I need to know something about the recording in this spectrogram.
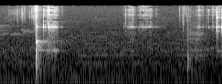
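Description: champagne bottle cork popping

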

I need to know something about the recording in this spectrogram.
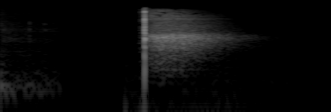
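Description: single hand clap

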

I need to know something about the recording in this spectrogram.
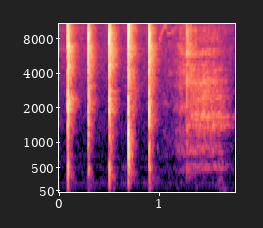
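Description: small round of applause

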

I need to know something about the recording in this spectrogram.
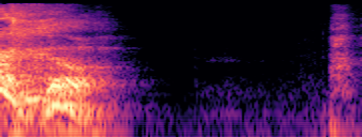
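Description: sneeze

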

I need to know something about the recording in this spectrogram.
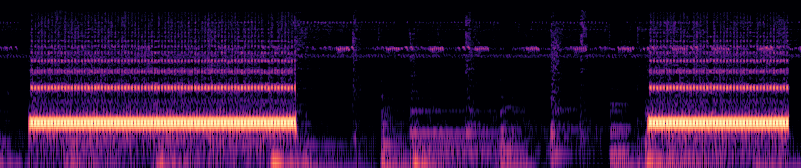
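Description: telephone dial tone

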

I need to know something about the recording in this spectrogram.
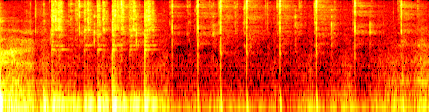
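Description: scissors snipping

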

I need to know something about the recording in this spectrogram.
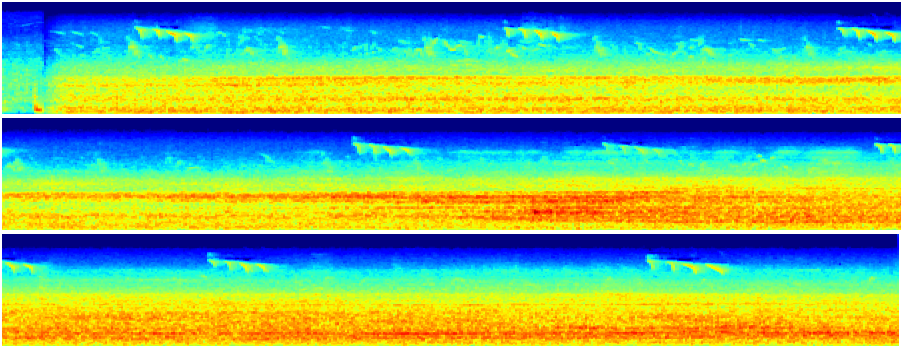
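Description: toilet flushing

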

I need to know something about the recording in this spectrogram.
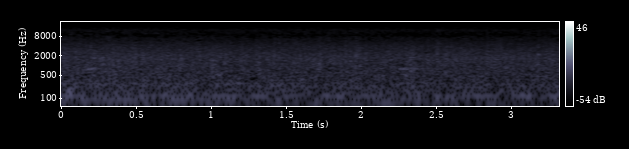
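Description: rain falling

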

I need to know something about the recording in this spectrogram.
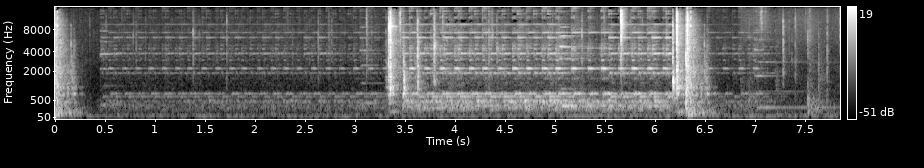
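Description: telephone ringing

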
